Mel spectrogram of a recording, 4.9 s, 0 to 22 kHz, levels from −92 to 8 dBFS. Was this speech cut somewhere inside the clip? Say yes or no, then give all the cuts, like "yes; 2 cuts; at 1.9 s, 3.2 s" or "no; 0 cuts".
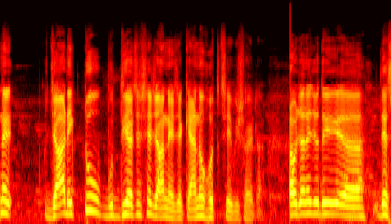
yes; 1 cut; at 3.6 s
